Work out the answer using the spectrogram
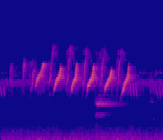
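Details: Sparrow chirping: a run of six bright, high upslurred chirps at an even pace of roughly three per second, over a soft steady background hiss.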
